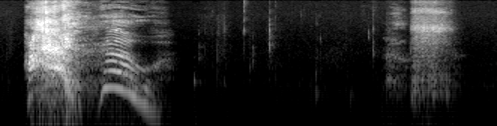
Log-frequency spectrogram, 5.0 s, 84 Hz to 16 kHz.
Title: Sneezing 1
